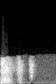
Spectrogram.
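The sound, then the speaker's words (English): A sneeze: one strong, breathy burst followed by two shorter, quieter bursts in quick succession, then silence. No one speaks. “I'm sorry, I sneezed.”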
